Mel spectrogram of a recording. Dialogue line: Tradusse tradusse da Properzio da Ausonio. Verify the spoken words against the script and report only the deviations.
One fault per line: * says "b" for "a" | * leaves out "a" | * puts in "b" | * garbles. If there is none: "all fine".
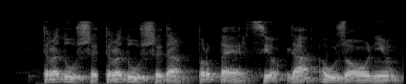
all fine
